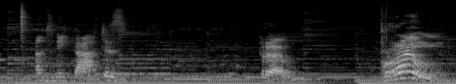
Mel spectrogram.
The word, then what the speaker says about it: brown: Underneath that is brown. Brown. Spelt the same way as it is in English, pronounced very differently.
